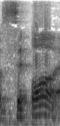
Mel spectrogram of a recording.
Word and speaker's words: se'ah: The brisa says sa'ah, or se'ah, actually, if you pronounce it correctly, which is a certain volume, which is the equivalent of six kamin, truma.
